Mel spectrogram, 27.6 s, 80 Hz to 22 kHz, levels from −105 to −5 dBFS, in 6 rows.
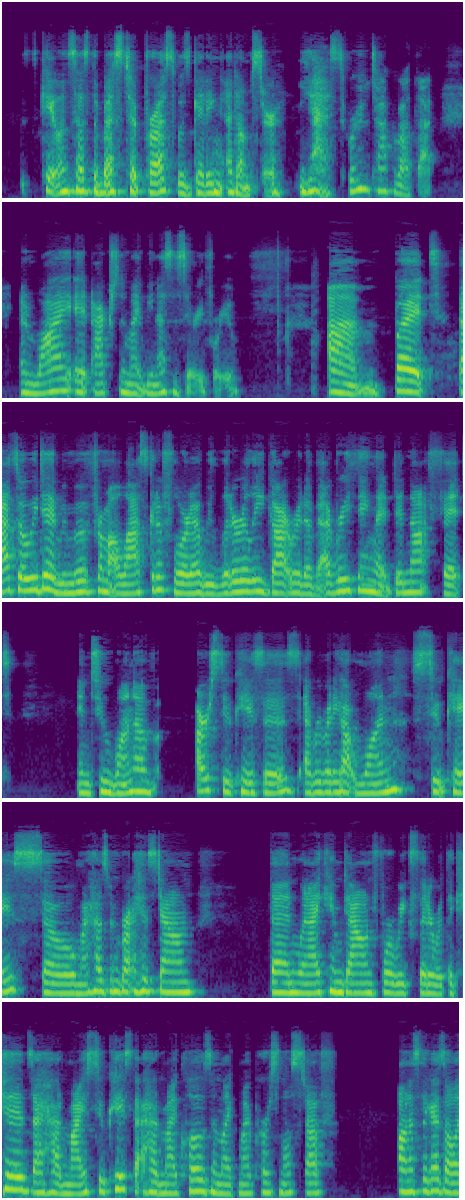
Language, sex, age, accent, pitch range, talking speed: English, female, 20-39, American, 185-225 Hz, 200 wpm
